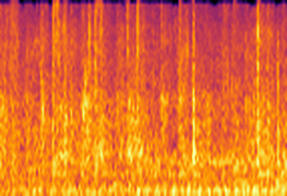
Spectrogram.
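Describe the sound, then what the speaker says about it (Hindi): A crowd at a university team event claps in a short, dense burst of applause, steady and fairly loud, with a faint murmur of voices underneath. "एक बार जोरदार तालियों से इन सब का अभिवादन कर लीजिए"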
